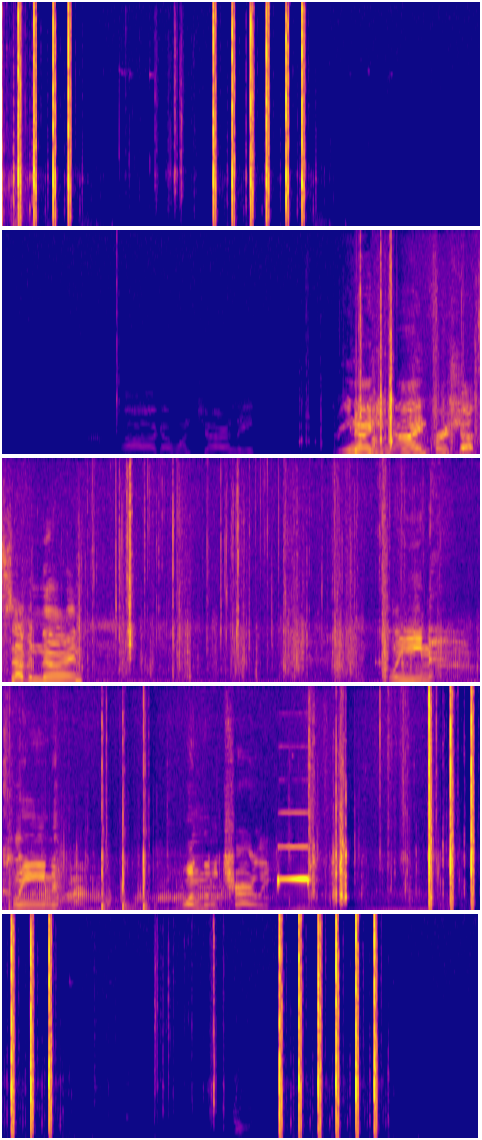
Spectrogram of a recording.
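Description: A pistol fires quick bursts of shots outdoors.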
